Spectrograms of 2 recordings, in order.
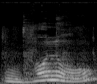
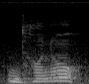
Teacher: যেমন ধনু, এই শব্দটা অনেকে উচ্চারণ করেন ধনুক। এই যে শব্দের শেষে অতিরিক্ত একটা ক এসেছে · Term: অন্ত ব্যঞ্জনাগম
